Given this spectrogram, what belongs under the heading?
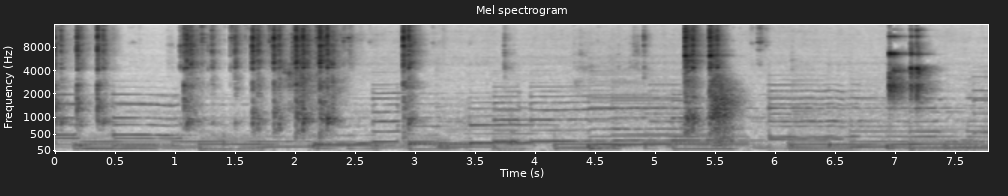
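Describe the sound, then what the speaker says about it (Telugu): Spoon clinking against a bowl or pot while custard powder is stirred into cold milk, a run of bright metallic taps and scrapes in bursts over a steady low musical background. "మనం ఇలా కలుపుకుంటూ చేరాలి. ఉండలు కట్టకుండా మంచిగా మిక్స్ చేసుకోవాలి."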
